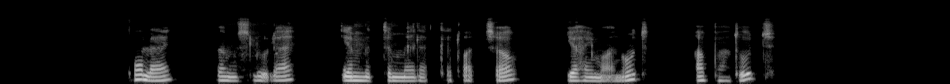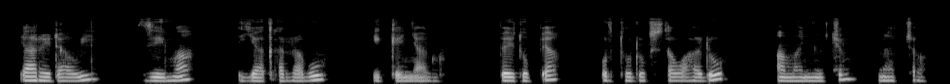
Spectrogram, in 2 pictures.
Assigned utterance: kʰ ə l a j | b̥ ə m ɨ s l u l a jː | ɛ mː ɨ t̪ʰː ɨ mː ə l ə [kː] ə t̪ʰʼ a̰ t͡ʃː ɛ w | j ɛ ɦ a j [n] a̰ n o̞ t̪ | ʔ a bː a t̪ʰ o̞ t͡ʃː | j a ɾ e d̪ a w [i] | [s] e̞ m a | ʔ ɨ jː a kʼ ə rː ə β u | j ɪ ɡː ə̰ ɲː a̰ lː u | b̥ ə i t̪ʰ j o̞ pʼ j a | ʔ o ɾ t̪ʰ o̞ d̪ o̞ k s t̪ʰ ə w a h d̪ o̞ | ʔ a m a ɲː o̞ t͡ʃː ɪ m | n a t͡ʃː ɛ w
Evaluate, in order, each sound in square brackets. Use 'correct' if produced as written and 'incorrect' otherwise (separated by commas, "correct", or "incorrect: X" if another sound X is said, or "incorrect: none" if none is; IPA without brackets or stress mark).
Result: incorrect: kʼː, incorrect: m, correct, incorrect: z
